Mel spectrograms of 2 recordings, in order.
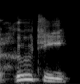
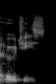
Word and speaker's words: Houthi: let's talk about iran's tenuous relationship with the houthi did i pronounce that correctly huti yes movement in yemen and you describe it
